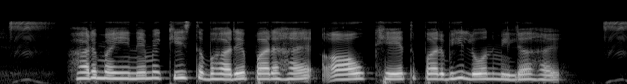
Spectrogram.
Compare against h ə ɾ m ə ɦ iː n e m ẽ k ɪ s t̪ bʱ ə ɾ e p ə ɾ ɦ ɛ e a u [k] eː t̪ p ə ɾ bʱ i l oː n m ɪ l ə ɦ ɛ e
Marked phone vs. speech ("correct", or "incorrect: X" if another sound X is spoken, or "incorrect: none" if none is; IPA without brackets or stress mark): incorrect: kʰ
